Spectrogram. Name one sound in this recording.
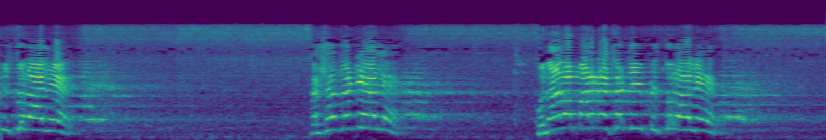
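An elderly man speaks forcefully through a loudspeaker, with pauses between phrases, outdoors.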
